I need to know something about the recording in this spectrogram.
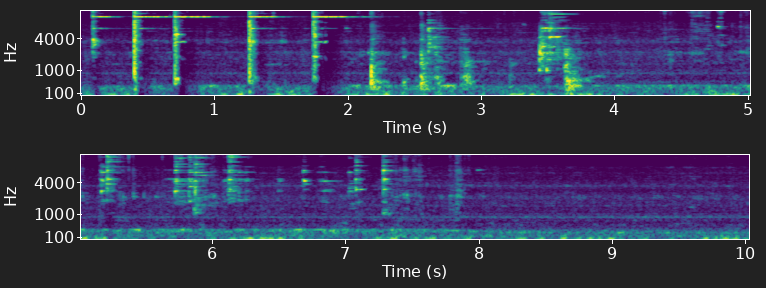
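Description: Steel hand tools, a combination wrench and locking pliers, clinking against a steel diesel injector while its solenoid is worked loose: a quick run of sharp metallic clinks with a ringing note in the first two seconds, then lighter scattered clinks. A steady low hum runs underneath.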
